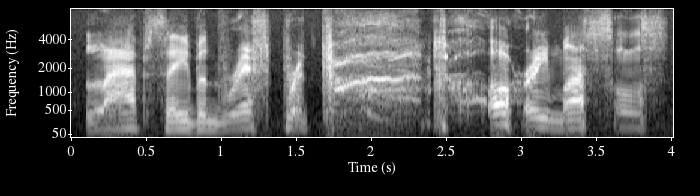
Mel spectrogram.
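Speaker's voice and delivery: slow, laughing through the words. Acted. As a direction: chuckle while coughing. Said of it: "Marie coughed".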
